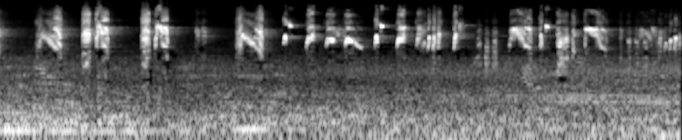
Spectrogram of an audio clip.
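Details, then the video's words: Long-tailed shrike in active, varied song: clusters of sharp, very high chirps and scratchy notes in quick bursts separated by brief pauses, over a low background hum. "CENDET GACOR FULL ISIAN MEWAH SUPER"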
